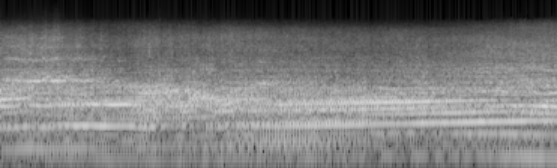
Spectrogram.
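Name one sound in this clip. A second sports car engine rumbles deeply as it follows behind.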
